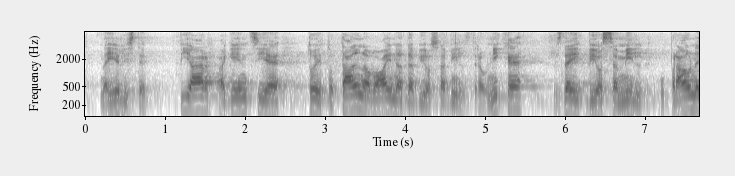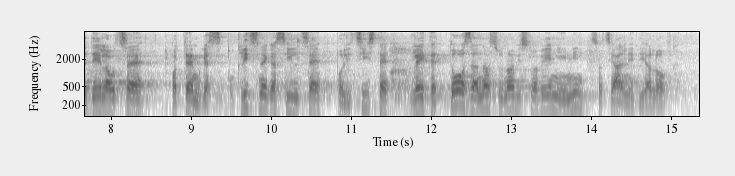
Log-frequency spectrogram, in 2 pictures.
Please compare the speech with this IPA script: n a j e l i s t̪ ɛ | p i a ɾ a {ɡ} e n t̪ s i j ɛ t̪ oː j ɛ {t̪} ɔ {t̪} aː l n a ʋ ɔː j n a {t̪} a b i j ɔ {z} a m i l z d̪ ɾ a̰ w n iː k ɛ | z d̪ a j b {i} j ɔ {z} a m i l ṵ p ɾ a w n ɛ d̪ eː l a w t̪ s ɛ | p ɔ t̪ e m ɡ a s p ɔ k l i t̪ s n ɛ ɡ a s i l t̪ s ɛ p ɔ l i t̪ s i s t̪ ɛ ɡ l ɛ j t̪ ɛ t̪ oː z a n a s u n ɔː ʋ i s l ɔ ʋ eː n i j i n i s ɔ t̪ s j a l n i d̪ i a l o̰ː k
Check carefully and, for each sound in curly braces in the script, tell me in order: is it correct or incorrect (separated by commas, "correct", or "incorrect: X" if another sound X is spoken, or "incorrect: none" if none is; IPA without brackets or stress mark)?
correct, correct, correct, incorrect: d̪, incorrect: s, correct, incorrect: s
